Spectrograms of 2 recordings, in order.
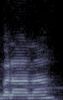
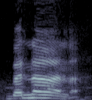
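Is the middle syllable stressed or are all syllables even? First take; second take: even; middle stressed. First: All syllables are said flat and even. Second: The middle syllable is stressed, the first quick. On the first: The speaker calls it wrong. "Simple बोलेंगे बनाना, तो वो भी गलत है" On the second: The speaker calls it right. "ब को हमने बहुत क्विक बोल दिया सिंपली, ना, बीच वाले ना को हमने स्ट्रेस दिया"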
